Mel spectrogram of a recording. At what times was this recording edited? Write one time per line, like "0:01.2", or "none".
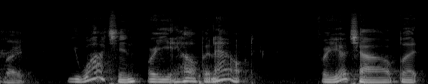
none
